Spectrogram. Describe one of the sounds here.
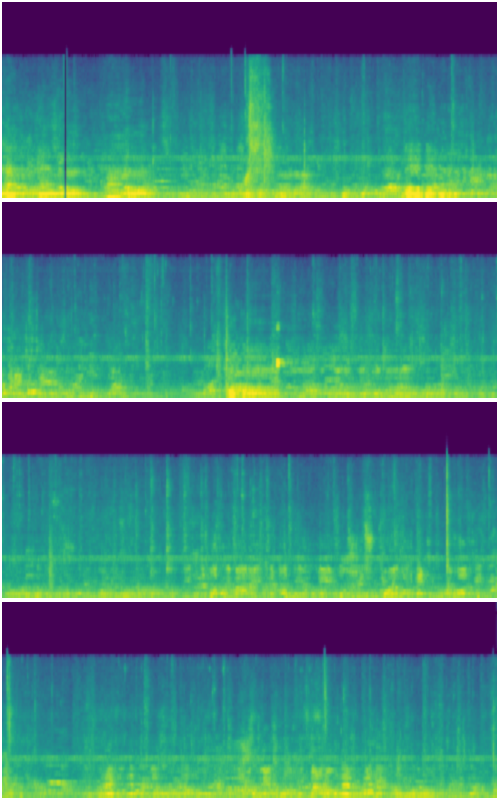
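Young men shout to each other from a distance across an open field outdoors.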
